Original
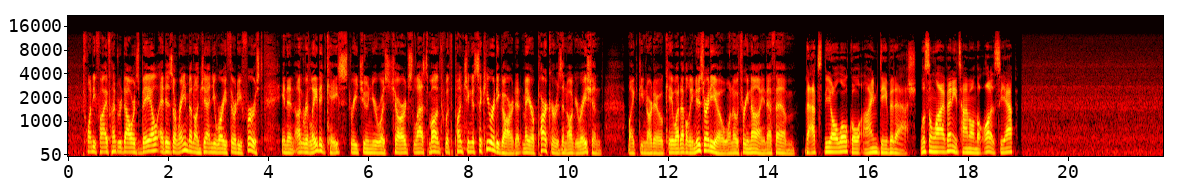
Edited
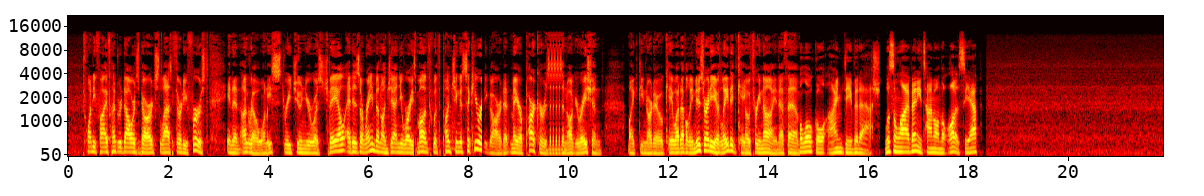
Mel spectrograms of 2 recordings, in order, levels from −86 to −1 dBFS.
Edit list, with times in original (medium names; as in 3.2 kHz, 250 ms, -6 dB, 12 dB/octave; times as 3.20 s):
1.46–3.16 s: swap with 6.53–7.14 s
4.76–5.31 s: swap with 12.98–13.29 s
8.51–8.91 s: fade in
9.83 s: stutter 0.06 s, 5 plays
14.39–15.34 s: delete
